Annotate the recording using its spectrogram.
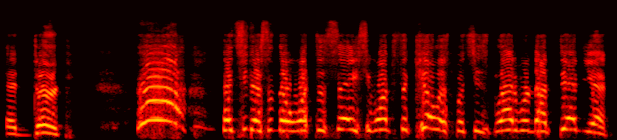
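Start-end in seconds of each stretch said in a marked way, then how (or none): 1.4-1.9 high panicked gasp-cry; short, high cry of horror; hammed-up speechless shriek; mock shriek. Mother shocked, speechless at mess. 2.3-6.1 high, strained panicky narration; hammed-up distraught mother; mock frantic.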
